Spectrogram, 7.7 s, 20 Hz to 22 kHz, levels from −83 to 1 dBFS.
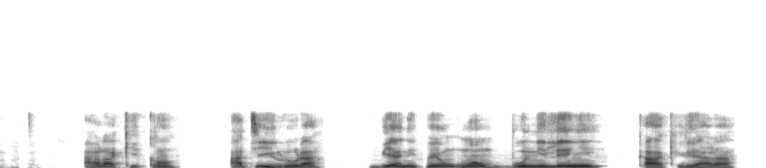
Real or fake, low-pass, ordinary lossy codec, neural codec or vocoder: fake; 7.2 kHz; none; autoencoder, 48 kHz, 128 numbers a frame, DAC-VAE, trained on Japanese speech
